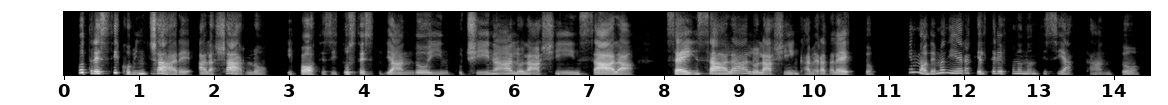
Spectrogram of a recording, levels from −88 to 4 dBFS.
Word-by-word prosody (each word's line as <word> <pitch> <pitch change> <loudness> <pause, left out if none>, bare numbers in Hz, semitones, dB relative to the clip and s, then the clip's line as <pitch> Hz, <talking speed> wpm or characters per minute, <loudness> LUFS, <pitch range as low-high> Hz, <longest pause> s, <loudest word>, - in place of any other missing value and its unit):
potresti 270 -4 +3
cominciare 200 - 0
a 165 0 -3
lasciarlo. 165 -3 0 0.2
Ipotesi: 160 -4 0
tu 195 - -2
stai 195 -3 -5
studiando 175 +1 -4
in 175 +1 -11
cucina, 190 +4 -5
lo 180 -5 -4
lasci 165 +1 -5
in 170 -1 -10
sala, 165 -9 +5 0.4
sei 170 0 +6
in 200 +2 -7
sala, 215 +2 +2
lo 190 -5 -3
lasci 170 0 -3
in 185 - -10
camera 165 -1 -7
da 145 -1 -12
letto, 155 +2 -3 0.4
in 400 - -8
modo 275 - -2
e - - -6
in - - -10
maniera 285 -4 -7
che 255 - -11
il 220 0 -5
telefono 240 +1 -9
non 220 -2 -11
ti 225 - -25
sia 220 -4 -10
accanto. 160 -2 -17
180 Hz, 145 wpm, -22 LUFS, 165-215 Hz, 0.4 s, sei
